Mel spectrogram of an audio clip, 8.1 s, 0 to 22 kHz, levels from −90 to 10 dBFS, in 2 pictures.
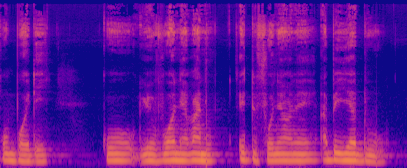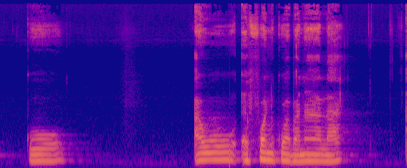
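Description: Dropped buffers (overrun) at 2.06, 3.76 and 6.36 s break the speech with a sudden jump forward, with no silence in between. Each skip is most likely a buffer the recording software failed to read before the hardware overwrote it, so that chunk vanished and the two sides were spliced directly. The first two skips lose about 40 ms of sound each, and the last about 20 ms.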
